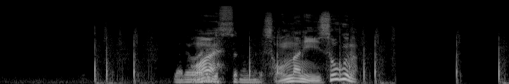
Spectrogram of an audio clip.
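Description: A man speaks up with animation, close by.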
